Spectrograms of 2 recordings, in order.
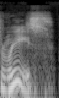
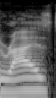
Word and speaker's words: Rhys: R-H-Y-S. – Yeah, like the guy from Americans. I think, isn't it? – That's Reese.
